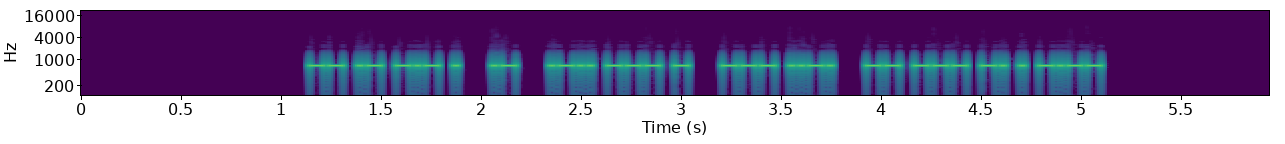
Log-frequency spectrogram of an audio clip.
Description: Morse code, heard as a keyed tone, about 50 wpm, 700 Hz. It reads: MAKE A LOT OF MONEY
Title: Sets of 5 Words Encore2 50wpm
